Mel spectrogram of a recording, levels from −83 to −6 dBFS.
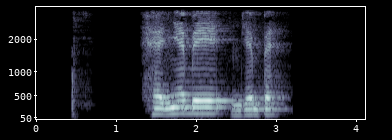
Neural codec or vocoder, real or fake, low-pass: none; real; 3.6 kHz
